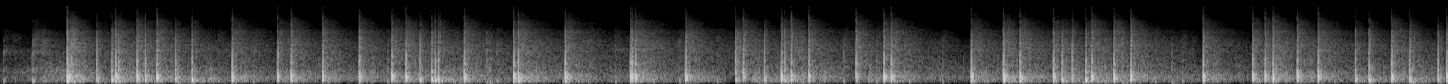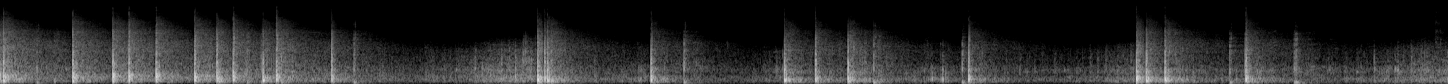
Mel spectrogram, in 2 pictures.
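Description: Aerial fireworks bursting in quick succession, several bangs a second, thinning out after about two-thirds of the way into fewer, more spaced bangs.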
